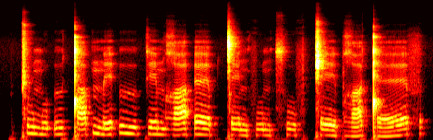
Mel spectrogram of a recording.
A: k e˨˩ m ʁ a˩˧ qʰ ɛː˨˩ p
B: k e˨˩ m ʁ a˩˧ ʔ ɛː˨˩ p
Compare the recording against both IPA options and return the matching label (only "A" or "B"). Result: B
